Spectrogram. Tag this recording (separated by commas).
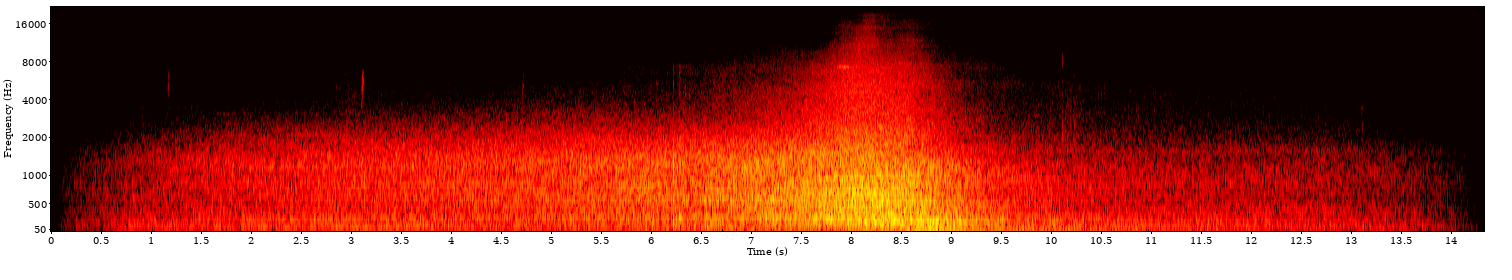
Car, Vehicle, Motor vehicle (road), Car passing by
